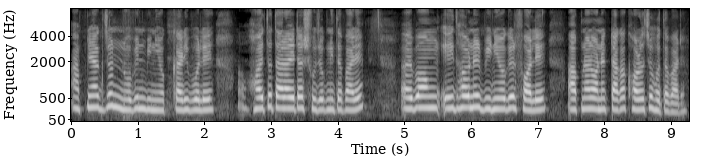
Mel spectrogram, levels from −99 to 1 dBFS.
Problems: constant background noise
